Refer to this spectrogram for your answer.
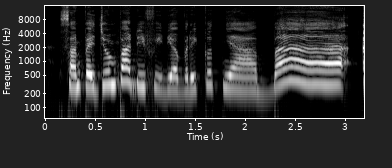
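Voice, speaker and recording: The voice makes very wide pitch swings. The sound is dry and close, with no echo. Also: woman. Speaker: animation storyteller YouTuber. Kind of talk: storytime narration.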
